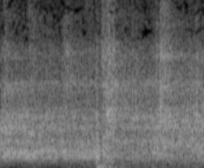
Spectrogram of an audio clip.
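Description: A hockey stick smacks a ball with a sharp crack.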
